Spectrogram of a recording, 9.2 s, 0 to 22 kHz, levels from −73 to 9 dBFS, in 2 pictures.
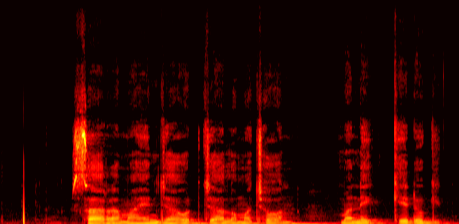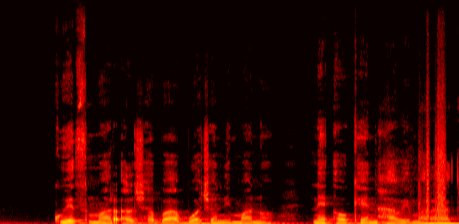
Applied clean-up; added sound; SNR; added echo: none; none; none; none.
